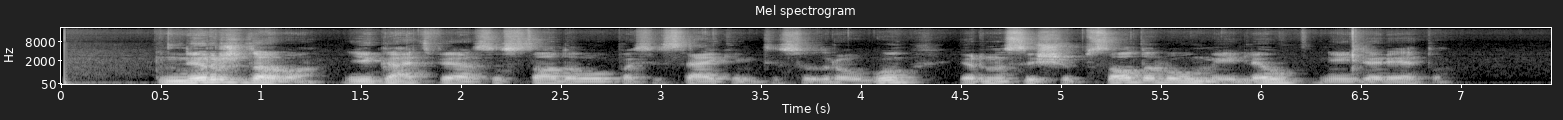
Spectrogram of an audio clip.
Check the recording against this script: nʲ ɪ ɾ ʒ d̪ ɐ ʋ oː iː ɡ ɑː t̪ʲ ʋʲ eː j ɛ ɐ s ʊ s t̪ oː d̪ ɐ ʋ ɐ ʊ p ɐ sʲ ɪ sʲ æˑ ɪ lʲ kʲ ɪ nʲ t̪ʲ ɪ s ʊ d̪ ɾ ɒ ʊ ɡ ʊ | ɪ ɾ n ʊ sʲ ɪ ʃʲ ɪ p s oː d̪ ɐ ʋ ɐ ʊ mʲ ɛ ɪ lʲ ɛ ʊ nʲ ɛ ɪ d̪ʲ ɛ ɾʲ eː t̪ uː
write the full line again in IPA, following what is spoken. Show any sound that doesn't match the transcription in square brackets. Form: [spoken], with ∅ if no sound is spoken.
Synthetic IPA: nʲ ɪ ɾ ʒ d̪ ɐ ʋ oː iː ɡ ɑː t̪ʲ ʋʲ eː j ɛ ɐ s ʊ s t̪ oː d̪ ɐ ʋ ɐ ʊ p ɐ sʲ ɪ sʲ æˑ ɪ [∅] kʲ ɪ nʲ t̪ʲ ɪ s ʊ d̪ ɾ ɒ ʊ ɡ ʊ | ɪ ɾ n ʊ sʲ ɪ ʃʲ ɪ p s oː d̪ ɐ ʋ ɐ ʊ mʲ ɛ ɪ lʲ ɛ ʊ nʲ ɛ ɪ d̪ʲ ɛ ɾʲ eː t̪ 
